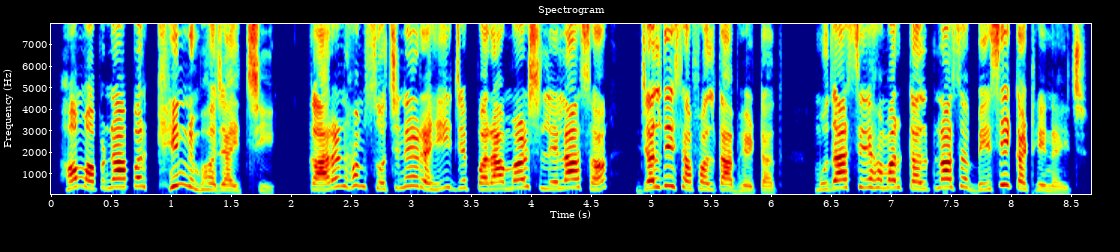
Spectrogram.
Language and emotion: Maithili, angry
